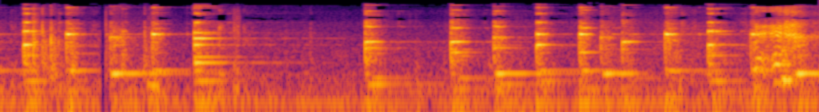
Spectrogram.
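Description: Someone's phone rings as background noise, a repeating electronic melody of bright, pulsing tones in quick bursts, a pause midway, then more bursts, moderately loud and with no talking over it.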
